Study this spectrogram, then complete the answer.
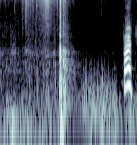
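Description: A shotgun fires a single sharp blast outdoors.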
